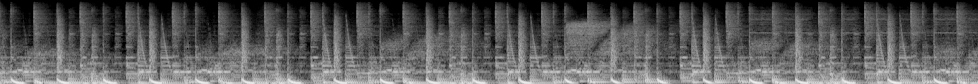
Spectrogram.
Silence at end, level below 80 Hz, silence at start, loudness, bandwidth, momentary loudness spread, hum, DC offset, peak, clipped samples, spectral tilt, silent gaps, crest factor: 0 s; -14 dBFS; 0 s; -13 LUFS; 18.5 kHz; 2 LU; none; under 0.1%; 0 dBFS; under 0.1%; -6 dB/octave; none; 10 dB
